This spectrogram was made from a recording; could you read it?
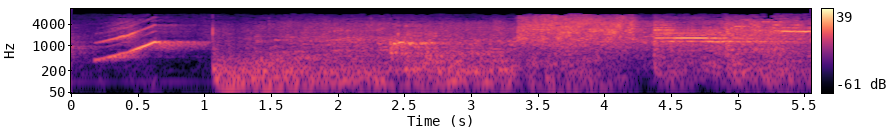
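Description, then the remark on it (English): Two quick rising whistle-like tones, then a sudden loud crash as a glass dance floor in a ballroom smashes, followed by several seconds of dense, continuous shattering and clattering debris, loud, with no talking. “Yeah, it was glass.”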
